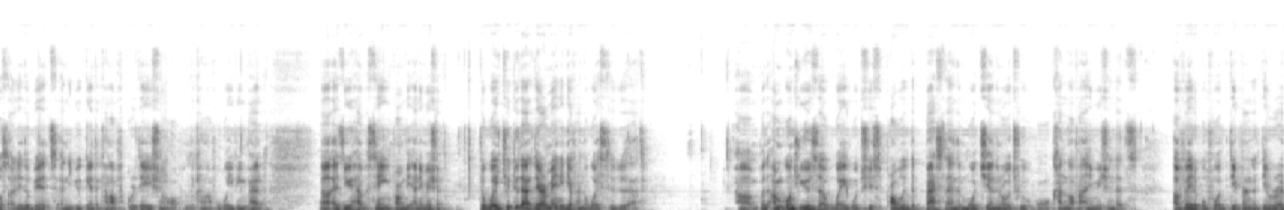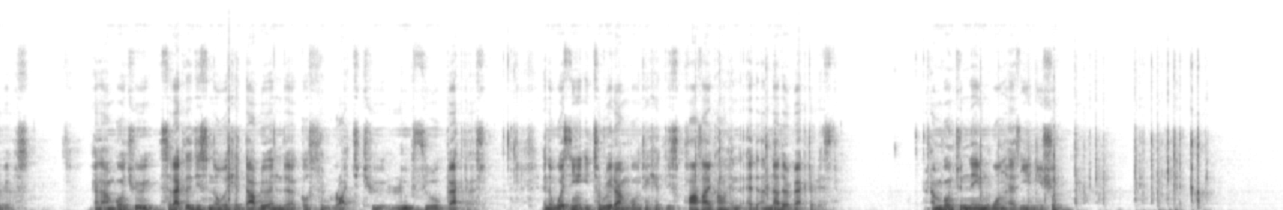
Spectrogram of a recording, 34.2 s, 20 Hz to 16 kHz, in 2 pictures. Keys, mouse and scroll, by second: 0.0-3.4 typing, 0.2 click, 2.3 click, 3.6-5.2 right drag, 5.2 d, 5.4 d, 5.8 middle click, 6.2 click, 6.7 click, 8.4-11.4 drag, 20.2 w, 24.2-25.1 middle drag, 25.1-28.9 drag, 29.4-32.4 drag.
